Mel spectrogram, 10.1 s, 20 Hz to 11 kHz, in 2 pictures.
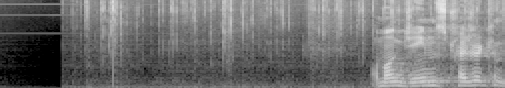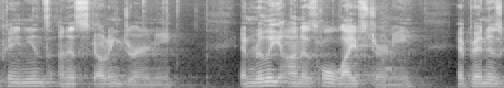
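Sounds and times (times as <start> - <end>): faint crinkling and rustling: 0.6 - 4.2
man speaking: 3.7 - 10.0.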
